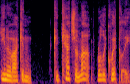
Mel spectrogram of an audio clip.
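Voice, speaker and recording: On a very clean recording with a silent background and a dry, close sound with no echo, a woman speaks with vocal fry. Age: 60s. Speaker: productivity coach, retired teacher. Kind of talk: podcast interview.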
